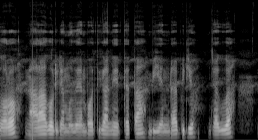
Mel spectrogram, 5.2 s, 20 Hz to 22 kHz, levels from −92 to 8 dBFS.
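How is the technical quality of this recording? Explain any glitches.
Two brief clicks mar this speech recording. At 0.64 s, between "goro na" and "aragũrĩre muthemba ũtĩganĩte na", and again at 4.68 s, there's a sharp tick, likely from dropped samples. A fraction of a millisecond went missing, so the waveform jumps abruptly.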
